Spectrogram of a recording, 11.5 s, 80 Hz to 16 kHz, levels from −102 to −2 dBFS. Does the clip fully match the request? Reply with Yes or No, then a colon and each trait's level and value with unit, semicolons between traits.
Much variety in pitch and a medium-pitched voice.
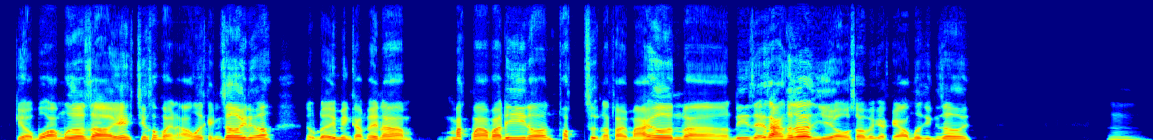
No: average, 3.8 semitones; medium, 175 Hz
